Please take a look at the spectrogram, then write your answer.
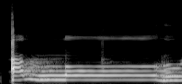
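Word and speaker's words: ٱللَّٰه: আল্লাহ শব্দের ডানে জবর হলে আল্লাহ শব্দের লামকে মোটা করে পড়তে হয়, আর যে অক্ষরটা মোটা করে পড়তে হয় ওই অক্ষরটা জবরে আকার পড়া যায় না, অর্থাৎ এটা ল পড়তে হবে, লা পড়া যাবে না।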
